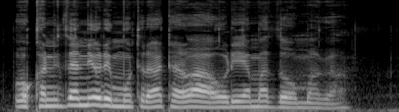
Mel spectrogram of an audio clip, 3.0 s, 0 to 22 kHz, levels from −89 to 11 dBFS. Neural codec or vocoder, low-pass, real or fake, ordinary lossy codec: vocoder, 44.1 kHz, 128 mel bands every 512 samples, BigVGAN v2; none; fake; none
